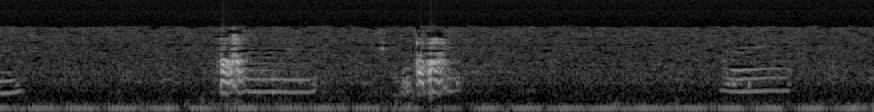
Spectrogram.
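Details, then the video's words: Domestic cat chattering after spotting a bird or insect it cannot get to: two short clicky bursts, each trailing into a brief squeaky chirp, then a third chirp a little later, over a steady low indoor hum. "Cats Ekekekeke Compilation - Cats chattering at birds!"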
